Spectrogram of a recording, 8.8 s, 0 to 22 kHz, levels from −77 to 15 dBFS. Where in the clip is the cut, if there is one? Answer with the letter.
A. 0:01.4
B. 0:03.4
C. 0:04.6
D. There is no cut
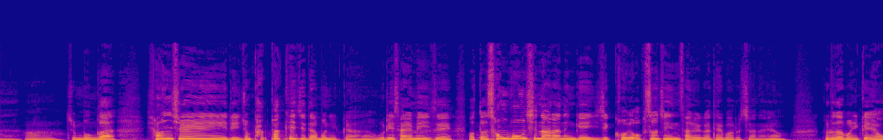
C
